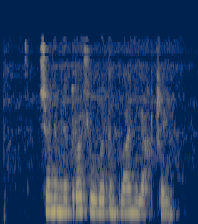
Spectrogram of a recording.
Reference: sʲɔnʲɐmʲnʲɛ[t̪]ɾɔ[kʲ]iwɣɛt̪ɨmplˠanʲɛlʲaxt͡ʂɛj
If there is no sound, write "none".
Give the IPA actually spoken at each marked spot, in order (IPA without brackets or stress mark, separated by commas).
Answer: t̪, xʲ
